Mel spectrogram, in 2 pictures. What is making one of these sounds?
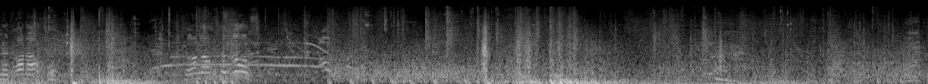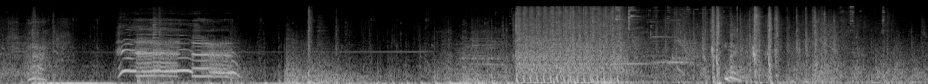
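Gunshots crack and echo in rapid bursts.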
